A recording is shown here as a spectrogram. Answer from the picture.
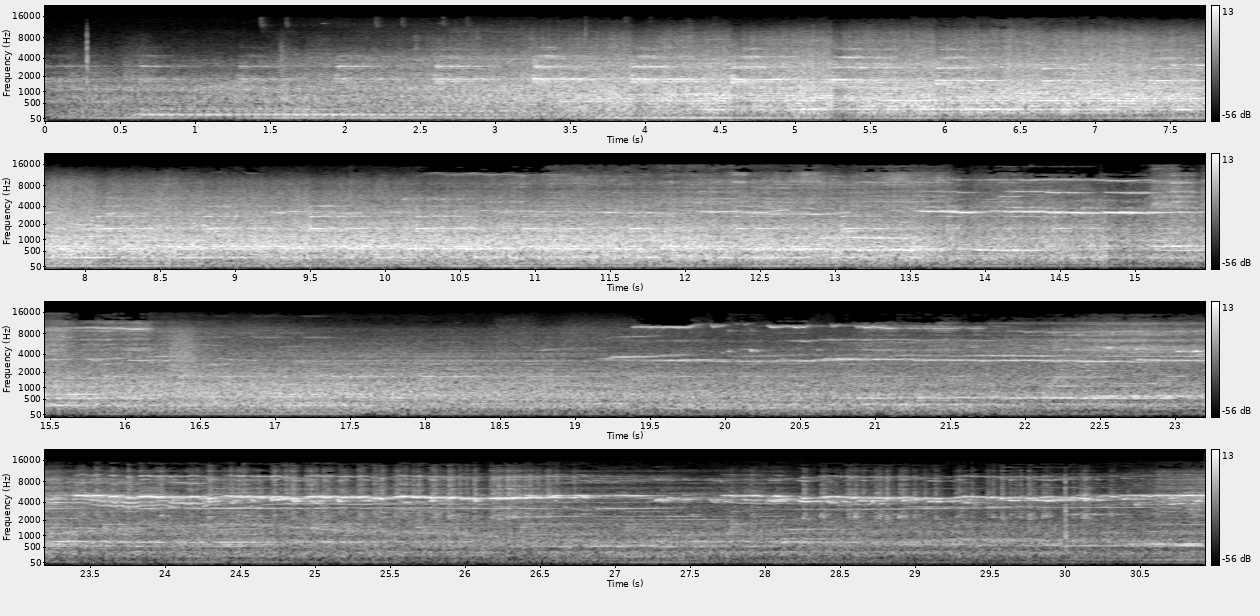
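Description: Metrolink commuter train passing close by: the locomotive's diesel engine drone is heard first, then the steady rumble of the bilevel coaches rolling past. High-pitched wheel squeal comes in about halfway through and carries on over the last third.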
